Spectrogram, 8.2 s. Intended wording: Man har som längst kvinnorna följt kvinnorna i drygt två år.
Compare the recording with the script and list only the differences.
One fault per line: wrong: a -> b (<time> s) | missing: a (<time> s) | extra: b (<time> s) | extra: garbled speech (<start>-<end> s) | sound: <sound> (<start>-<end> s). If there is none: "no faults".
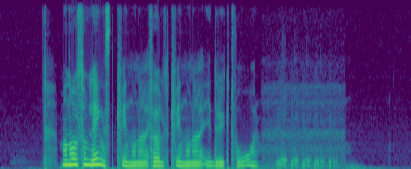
sound: laugh (5.5-6.8 s)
